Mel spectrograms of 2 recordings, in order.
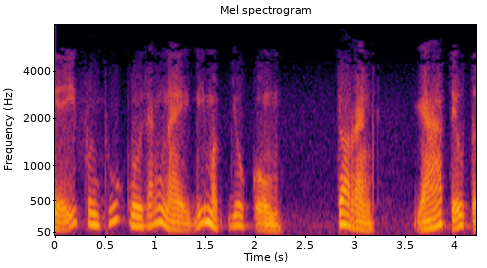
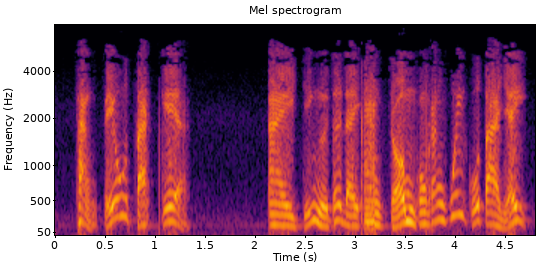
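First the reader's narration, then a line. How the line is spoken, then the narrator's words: Angry shout. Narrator (Vietnamese): Lương Tử Ông tức giận quát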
